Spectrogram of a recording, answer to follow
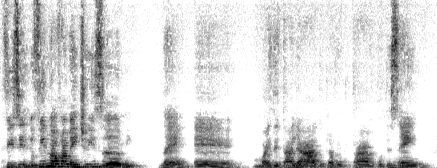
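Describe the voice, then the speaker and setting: Candid woman, mellow voice in echoey room. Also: sits low, measured pace, far from the mic. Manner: earnest and candid, with frequent restarts. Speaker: podcast guest. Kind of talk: personal storytelling in a podcast interview.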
